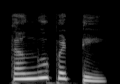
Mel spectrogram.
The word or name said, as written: ತಂಗುಪಟ್ಟಿ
